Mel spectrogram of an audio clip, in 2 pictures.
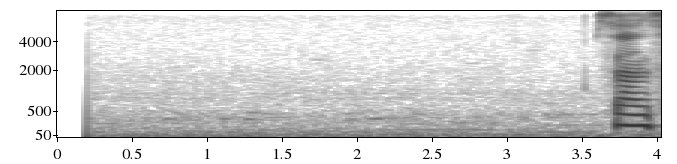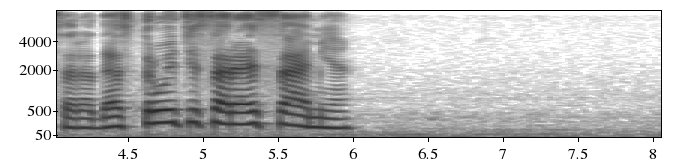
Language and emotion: Russian, angry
